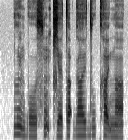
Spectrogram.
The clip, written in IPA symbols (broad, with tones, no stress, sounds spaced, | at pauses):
l ĩ˦˨ b o˨ ʊ̯ s ũ˦˨ t͡ɕ ɛ˨ t ä˦ ʔ ɡ a˦ ɪ̯ d u˦ kʰ a̰˦˨ ɪ̯ n ã˦˨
